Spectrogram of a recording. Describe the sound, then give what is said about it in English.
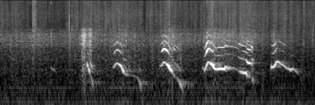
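A Pekingese and a Scottish terrier whimper, trading a quick series of high, wavering whines that rise and slide downward, with no talking. “You ever hear dogs talk? Well, now, you listen to Wee Lass Pekingese and Scotty Terrier”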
